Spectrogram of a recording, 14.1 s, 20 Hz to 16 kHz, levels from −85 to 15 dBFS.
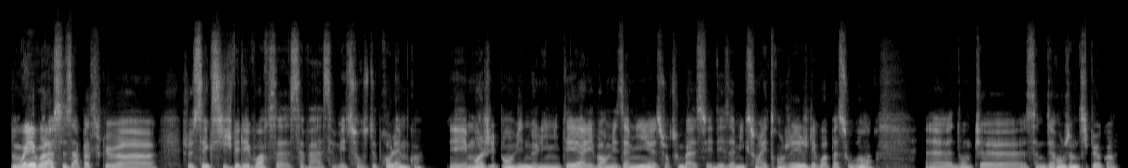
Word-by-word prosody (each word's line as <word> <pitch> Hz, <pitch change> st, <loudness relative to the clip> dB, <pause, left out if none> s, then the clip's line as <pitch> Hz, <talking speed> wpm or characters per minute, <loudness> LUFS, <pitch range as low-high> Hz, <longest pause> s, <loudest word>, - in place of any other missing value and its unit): Oui 150 Hz, +11 st, +11 dB
voilà, 180 Hz, +2 st, +7 dB
c'est 125 Hz, -, 0 dB
ça 185 Hz, +9 st, -2 dB
parce 100 Hz, -1 st, -4 dB
que, 105 Hz, -, -6 dB
heu, 90 Hz, -3 st, +1 dB, 0.4 s
je 100 Hz, -, -4 dB
sais 120 Hz, +7 st, +1 dB
que 130 Hz, -, -5 dB
si 105 Hz, -, +1 dB
je 105 Hz, -, 0 dB
vais 100 Hz, -, +1 dB
les 95 Hz, -1 st, 0 dB
voir 125 Hz, +7 st, 0 dB
ça 85 Hz, -6 st, -6 dB
ça -, -, -6 dB
va -, -, -7 dB
ça -, -, -9 dB
va 90 Hz, -2 st, -8 dB
être 85 Hz, -, -10 dB
source 100 Hz, -1 st, -3 dB
de 95 Hz, -, -7 dB
problèmes, 125 Hz, -1 st, 0 dB
quoi -, -, -12 dB, 0.3 s
et 90 Hz, -1 st, -1 dB
moi 105 Hz, +6 st, +2 dB
j'ai 95 Hz, -3 st, -2 dB
pas -, -, -9 dB
envie 105 Hz, +1 st, +1 dB
de 115 Hz, -, +3 dB
me 100 Hz, -2 st, +1 dB
limiter 95 Hz, +7 st, 0 dB
à -, -, +4 dB
aller 90 Hz, -1 st, 0 dB
voir 95 Hz, -1 st, -2 dB
mes 95 Hz, +2 st, -3 dB
amis. 110 Hz, +5 st, +3 dB
Heu, 95 Hz, -, -1 dB
surtout, 115 Hz, -, -4 dB
bah, 85 Hz, -5 st, -3 dB
c'est 90 Hz, +1 st, -5 dB
des 95 Hz, 0 st, -7 dB
amis 100 Hz, +2 st, -3 dB
qui -, -, -1 dB
sont 100 Hz, -, -2 dB
à -, -, -4 dB
l'étranger, 100 Hz, +9 st, -1 dB
je 130 Hz, -, -2 dB
les 100 Hz, -, -2 dB
vois 90 Hz, 0 st, -6 dB
pas 95 Hz, -, -5 dB
souvent, 110 Hz, -, -1 dB, 0.7 s
heu, 90 Hz, +1 st, -4 dB
donc, 95 Hz, +1 st, -5 dB
heu, 85 Hz, -2 st, -4 dB
ça 120 Hz, -, -8 dB
me 95 Hz, -, -3 dB
dérange 110 Hz, +4 st, +1 dB
un 105 Hz, -, +5 dB
petit 105 Hz, -, -3 dB
peu 100 Hz, -1 st, -2 dB
quoi. -, -, -9 dB
100 Hz, 270 wpm, -24 LUFS, 95-115 Hz, 0.7 s, Oui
